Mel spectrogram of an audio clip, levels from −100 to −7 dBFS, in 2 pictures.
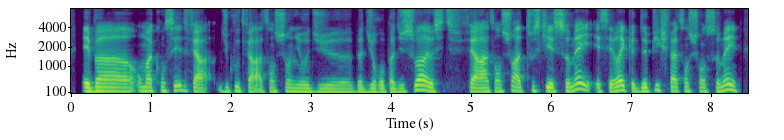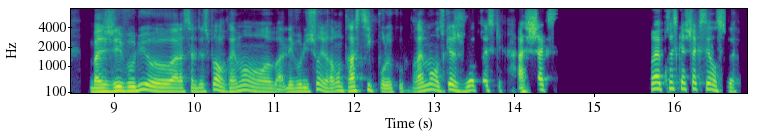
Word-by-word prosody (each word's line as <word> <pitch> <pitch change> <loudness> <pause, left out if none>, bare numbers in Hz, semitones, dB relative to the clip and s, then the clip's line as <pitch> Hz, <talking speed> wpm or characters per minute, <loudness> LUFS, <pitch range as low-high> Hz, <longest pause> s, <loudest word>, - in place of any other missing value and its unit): Eh 135 -1 +6
bah, 130 -1 +2
on 135 - -5
m'a 140 0 +2
conseillé, 145 +4 -2
de 155 - -6
faire, 130 -4 0
du 130 0 -6
coup, 140 +3 -3
de 130 - -9
faire 130 - -1
attention 125 +2 -4
au - - -2
niveau 115 -1 -1
du, 110 +1 -4
heu, 110 -1 -4
bah, 115 0 -4
du 110 +2 -3
repas 115 0 -2
du 110 +1 -3
soir 170 +9 +3
et 145 - +4
aussi 125 - -1
de - - -6
f - - -9
faire 120 -3 +2
attention 120 0 -1
à 125 - +2
tout 140 - -8
ce 140 - -2
qui 145 - -1
est - - +4
sommeil. 145 - +1
Et 125 - -3
c'est 125 +2 -2
vrai 160 +5 +4
que, 125 - -4
depuis 130 +8 -2
que - - -4
je - - -10
fais 145 - -1
attention 130 -1 -5
au - - -2
sommeil, 150 +6 0 0.3
bah 120 0 +5
j'évolue 140 +7 +4
au 130 -5 +4
à 125 - +3
la 120 - +1
salle 120 0 -4
de 125 - -2
sport, 150 +4 +1
vraiment, 130 -2 -1
heu, - - -5
bah, - - -3
l'évolution 120 +7 0
est 155 - 0
vraiment 125 +4 0
drastique, 145 +3 +2
pour 115 - -2
le 115 - -1
coup. 120 +2 -11
Vraiment, 150 +10 +1
en - - +1
tout 130 - -6
cas, 190 - +4
je 135 -6 -1
vois 160 +3 +1
presque 155 -3 -4 0.2
à 120 - +5
chaque 185 +7 +4
s - - -8 1.2
Ouais, 215 +1 +6
presque 220 0 -1
à - - +4
chaque 215 0 +1
séance, 180 -8 +1
ouais. 130 -2 -4
130 Hz, 275 wpm, -22 LUFS, 120-150 Hz, 1.2 s, Eh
